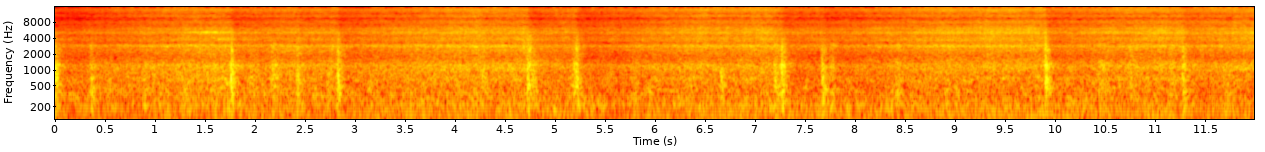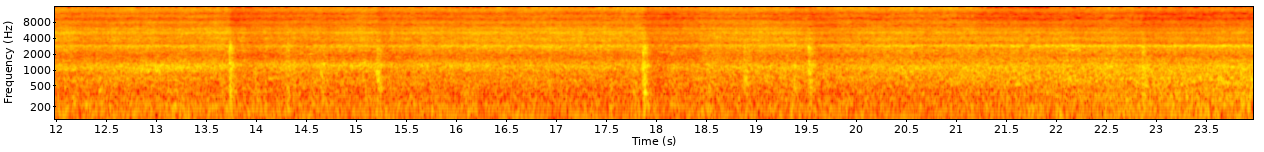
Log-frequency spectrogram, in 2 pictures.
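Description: Steam-heated passenger coaches rolling slowly along a platform: a steady hiss of steam from the train-heating supply, with irregular sharp clicks of the wheels over rail joints, most frequent in the first half.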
